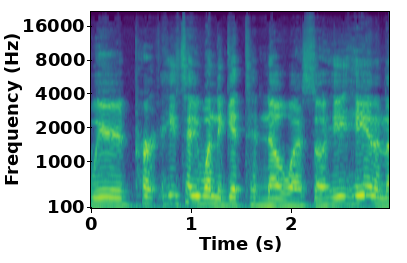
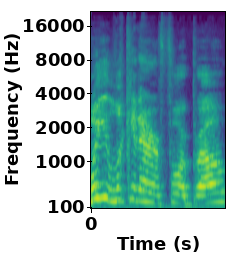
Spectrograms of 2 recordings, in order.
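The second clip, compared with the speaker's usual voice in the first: confrontational, half-yelled, pitched high; 6 semitones higher than usual. Retelling how a drunk friend yelled at a taxi driver: imitating someone yelling. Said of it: "he's just yelling at the driver".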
